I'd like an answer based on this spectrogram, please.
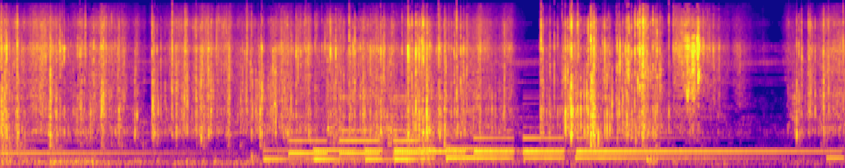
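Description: Plastic wrapping and bubble wrap crinkling in the hands as a packaged jewellery set is handled, pausing briefly near the end. Background music of soft held notes plays underneath.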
